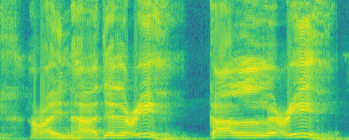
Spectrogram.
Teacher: আইনটা উচ্চারণের সময় গলার মধ্যে একটু চাপ দিয়ে পড়তে হবে।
